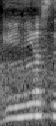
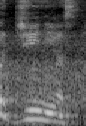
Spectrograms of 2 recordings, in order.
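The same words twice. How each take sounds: First: "genius" as geeniyas, with hard g; wrong hard G. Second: "जीनियस" with j at the start; correct J sound. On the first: Teacher showing children the mistake, "genius" with hard g. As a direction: start "genius" with g as in goat. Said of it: "तो इसमें गा". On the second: Teacher answering her own question, "जीनियस" with j. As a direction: open "जीनियस" on j, not hard g. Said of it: "क्या होगा". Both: Shown as a demonstration.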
